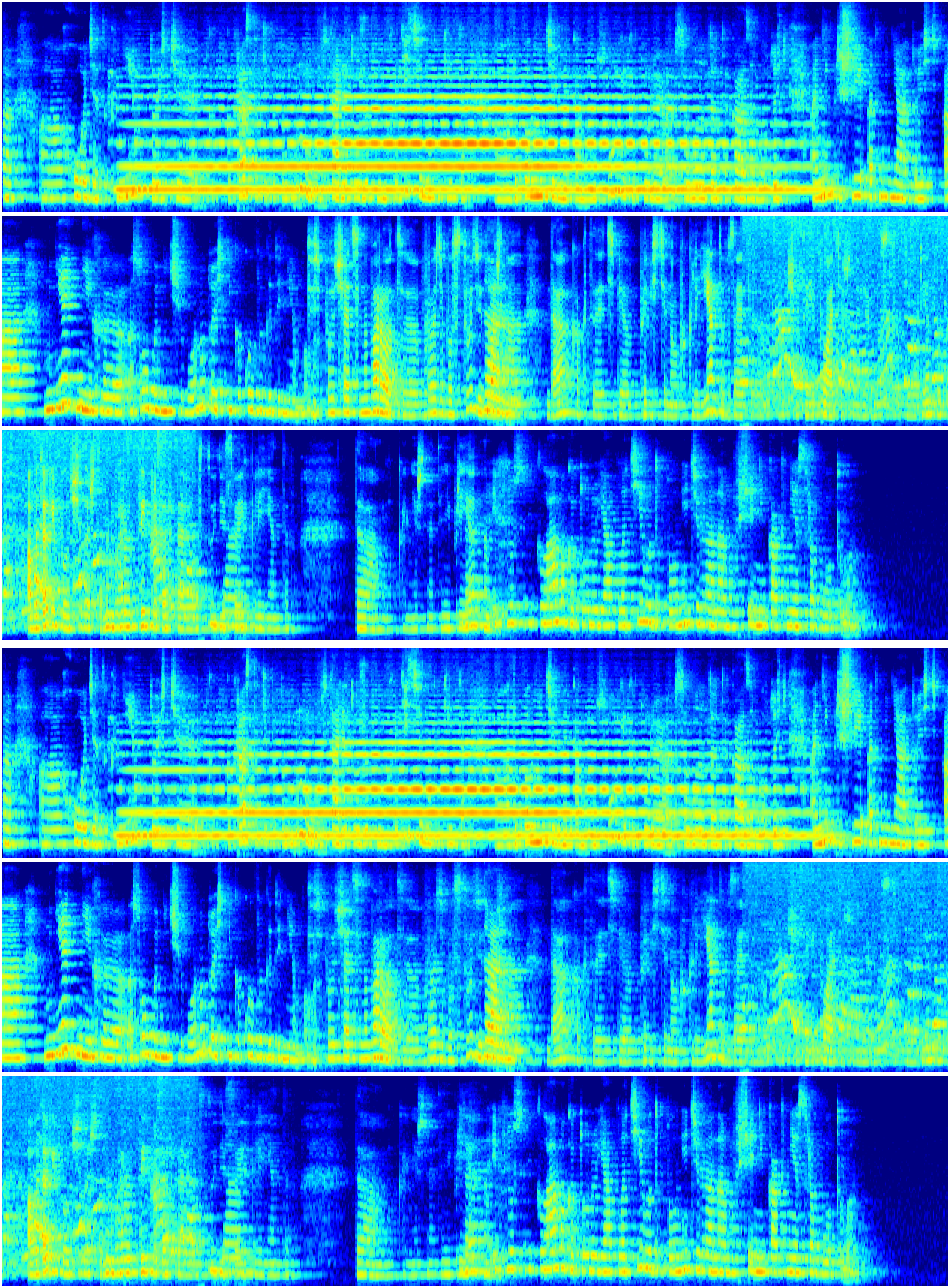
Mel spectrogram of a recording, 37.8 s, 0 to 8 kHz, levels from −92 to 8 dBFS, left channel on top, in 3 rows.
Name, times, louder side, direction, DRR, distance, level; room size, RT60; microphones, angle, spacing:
voice 1, 0.0-2.8 3.1-16.8 18.9-19.4 28.0-28.5 31.3-36.7, equal, 15° right, 3 dB, 1.9 m, -28 dB
sound 1, 1.5-11.2, left 1 dB, 5° left, 0.3 m, -21 dB
voice 2, 16.7-32.0, left 2 dB, 90° left, 8 dB, 1.6 m, -31 dB
sound 2, 22.4-27.8, left 1 dB, 35° left, 2.3 m, -32 dB
11.0 x 9.0 x 6.6 m, 0.81 s
head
